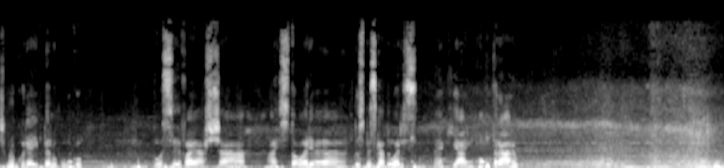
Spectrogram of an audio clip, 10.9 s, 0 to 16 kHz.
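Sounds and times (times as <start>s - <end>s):
speech: 0.0s - 1.4s, 2.3s - 8.2s
motorcycle engine droning past and revving: 5.7s - 10.8s.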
